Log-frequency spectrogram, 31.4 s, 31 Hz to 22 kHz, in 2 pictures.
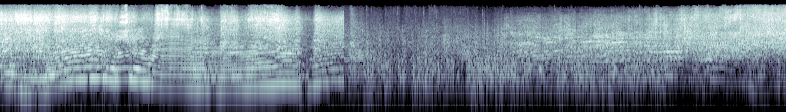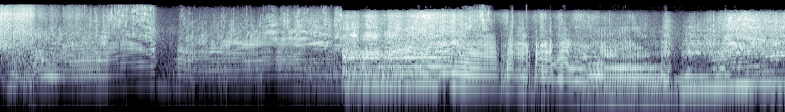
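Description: A Peugeot 206 rally car driven hard on a wet stage, its engine revs climbing and dropping again and again through gear changes and lifts. Through the middle there is a rushing hiss of tyres throwing water, with the engine fainter.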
